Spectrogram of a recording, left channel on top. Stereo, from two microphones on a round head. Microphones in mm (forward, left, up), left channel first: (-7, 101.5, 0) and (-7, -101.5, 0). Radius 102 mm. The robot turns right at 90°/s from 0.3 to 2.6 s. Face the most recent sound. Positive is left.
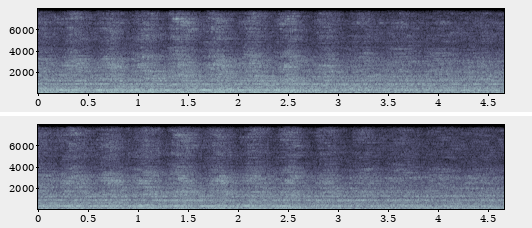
turn(degrees=145)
